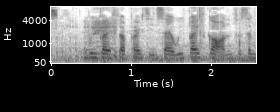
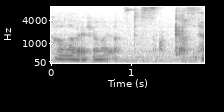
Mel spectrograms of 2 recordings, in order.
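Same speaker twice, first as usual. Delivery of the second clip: whispered; 5 semitones lower, 16 dB quieter than usual. Pretend. Imagined viewer reaction, whispered.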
